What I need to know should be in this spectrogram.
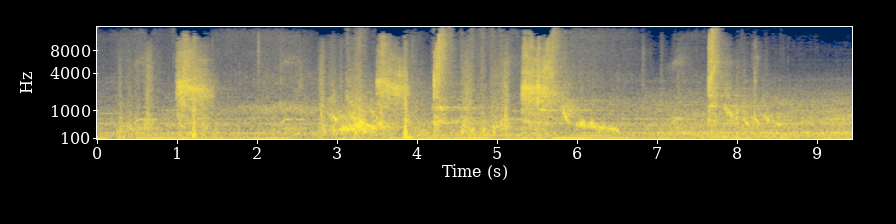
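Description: Bright magical whooshes swell and fade several times.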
